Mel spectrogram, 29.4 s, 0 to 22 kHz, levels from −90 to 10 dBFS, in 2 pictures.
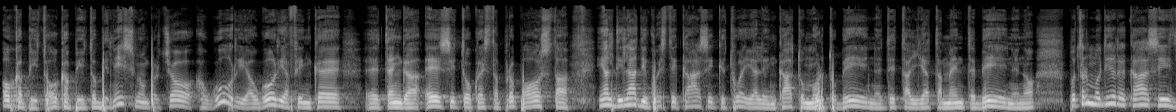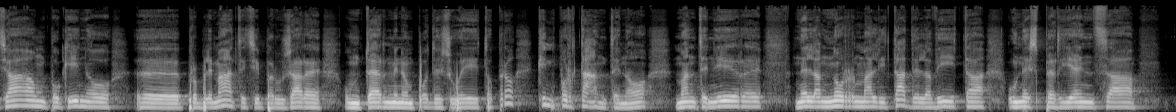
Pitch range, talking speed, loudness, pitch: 120-145 Hz, 110 wpm, -17 LUFS, 130 Hz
